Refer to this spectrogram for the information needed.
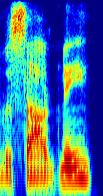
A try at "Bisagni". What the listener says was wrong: It's close enough. The G is silent.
